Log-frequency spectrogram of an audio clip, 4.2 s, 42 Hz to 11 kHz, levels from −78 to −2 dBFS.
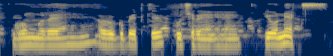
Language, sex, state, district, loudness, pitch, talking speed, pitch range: Hindi, male, Chhattisgarh, Raigarh, -16 LUFS, 130 Hz, 160 wpm, 125-155 Hz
